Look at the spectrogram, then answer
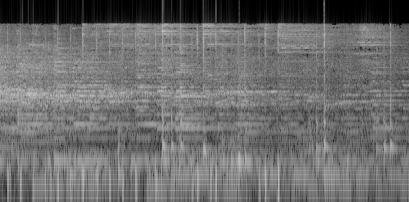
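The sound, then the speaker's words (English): An audience at a church service claps for Jesus and shouts to the Lord together, a loud, steady wash of applause with scattered whoops and cheers rising over it throughout, no single voice standing out. “If you believe it, clap your hands for Jesus and give the Lord a shout.”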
